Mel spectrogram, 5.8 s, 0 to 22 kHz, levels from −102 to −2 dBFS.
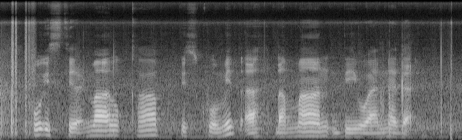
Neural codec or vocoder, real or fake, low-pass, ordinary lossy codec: none; real; none; none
